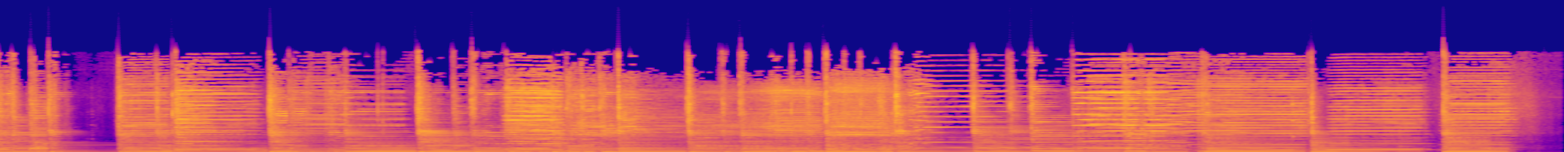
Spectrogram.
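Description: An instrumental passage of a folk or country song with no singing: acoustic guitar strumming under a harmonica lead, with a few brief breaks in the second half.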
